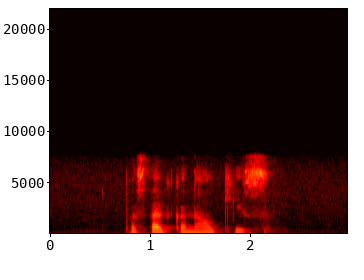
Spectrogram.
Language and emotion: Russian, neutral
